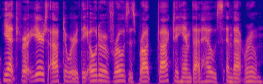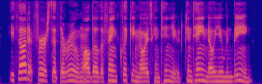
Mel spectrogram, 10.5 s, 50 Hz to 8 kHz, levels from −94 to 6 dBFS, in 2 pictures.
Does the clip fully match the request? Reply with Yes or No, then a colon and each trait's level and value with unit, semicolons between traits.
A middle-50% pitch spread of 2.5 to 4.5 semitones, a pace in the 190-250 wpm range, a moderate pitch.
Yes: average, 2.8 semitones; average, 195 wpm; medium, 165 Hz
